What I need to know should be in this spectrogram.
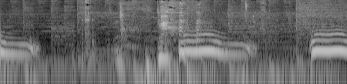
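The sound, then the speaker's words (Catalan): Three drawn-out owl hoots, each a smooth tone that bends downward at its end, fairly loud, with brief scratchy noises in the gaps between calls. “Mira, avui us dic que els mussols són els grans protagonistes”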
